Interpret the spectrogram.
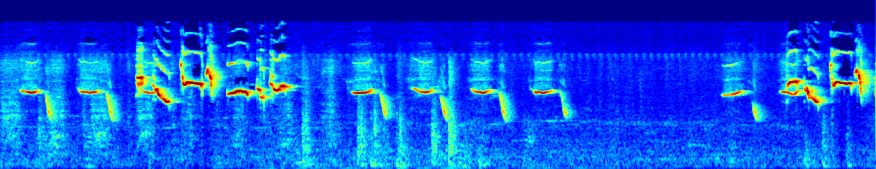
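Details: Loud-voiced Oriental magpie-robin, kept as a singing bird to tutor other songbirds, repeating a clear whistled note that bends sharply downward, mixed with quick warbled flourishes and chirps, then a silent gap before another rich burst.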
